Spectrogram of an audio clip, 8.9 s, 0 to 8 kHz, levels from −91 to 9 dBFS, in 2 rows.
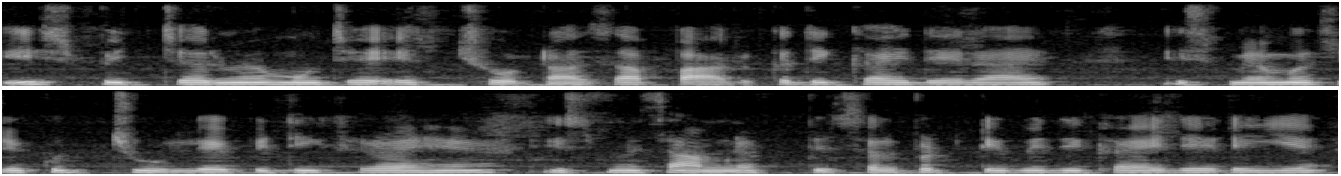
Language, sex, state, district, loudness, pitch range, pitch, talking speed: Hindi, female, Uttar Pradesh, Jyotiba Phule Nagar, -16 LUFS, 170-180 Hz, 175 Hz, 190 wpm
